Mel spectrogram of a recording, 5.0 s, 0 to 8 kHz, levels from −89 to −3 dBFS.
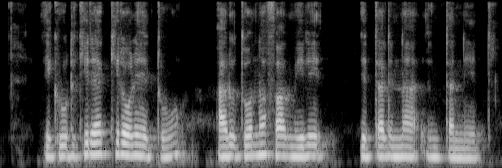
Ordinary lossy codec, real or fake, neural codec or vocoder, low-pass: none; fake; codec, 16 kHz, 4.8 kbps, FACodec; none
